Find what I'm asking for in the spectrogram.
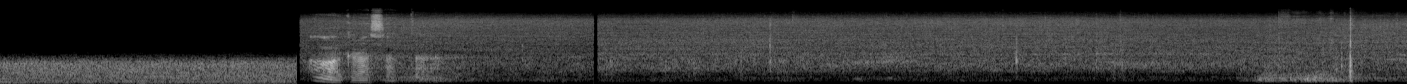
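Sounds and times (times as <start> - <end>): rain hissing: 3.0 - 14.0.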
